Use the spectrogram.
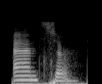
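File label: "answer", American English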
